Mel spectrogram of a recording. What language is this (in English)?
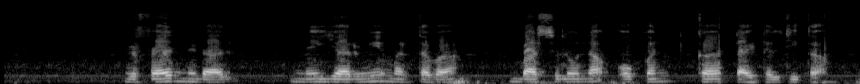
Urdu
